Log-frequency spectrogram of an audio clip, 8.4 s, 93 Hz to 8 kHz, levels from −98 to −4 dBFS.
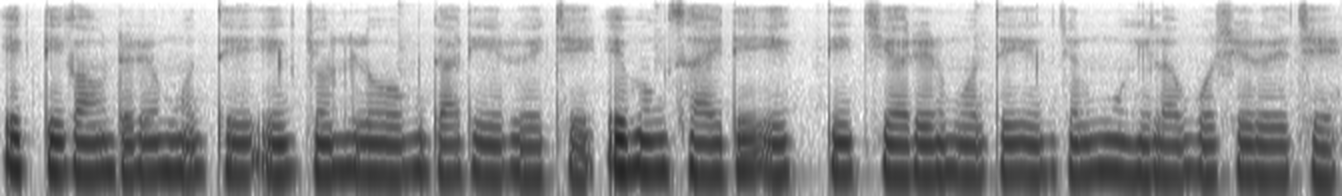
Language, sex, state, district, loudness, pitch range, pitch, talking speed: Bengali, female, West Bengal, Kolkata, -31 LUFS, 155-165 Hz, 160 Hz, 135 wpm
